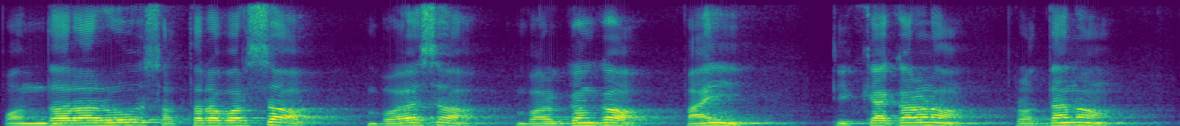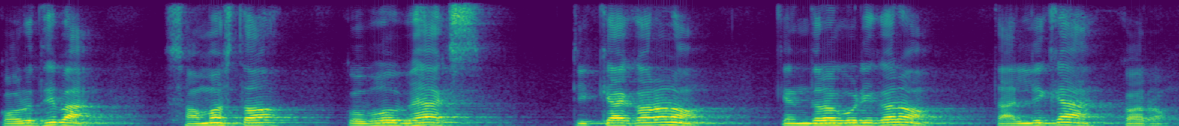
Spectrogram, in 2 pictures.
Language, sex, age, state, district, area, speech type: Odia, male, 60+, Odisha, Dhenkanal, rural, read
